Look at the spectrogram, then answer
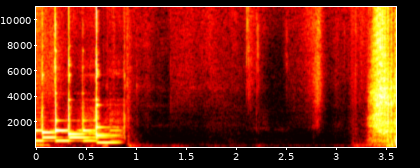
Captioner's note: phone rings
